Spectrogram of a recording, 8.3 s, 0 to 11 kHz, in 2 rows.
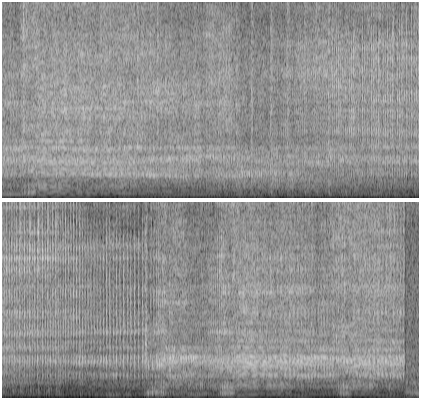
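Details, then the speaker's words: Yamaha Blaster 200 two-stroke, first fire-up after cheap rebuild with new carbon reeds, fuel lines, carb refitted: crisp buzzy steady idle, then three clean revs rising and falling quickly with no bog or miss; runs healthy. "Wow, it just fired right up, dude. I'm stoked. Sounds good, ready to idle."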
